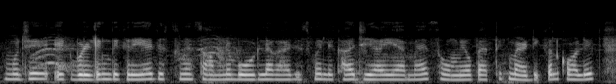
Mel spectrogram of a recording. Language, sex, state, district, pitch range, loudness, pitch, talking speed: Hindi, female, Chhattisgarh, Rajnandgaon, 225-240 Hz, -21 LUFS, 230 Hz, 235 wpm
